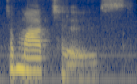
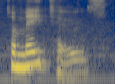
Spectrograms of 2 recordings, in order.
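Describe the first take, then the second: First: It is said with a British accent. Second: It is said with an American accent.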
